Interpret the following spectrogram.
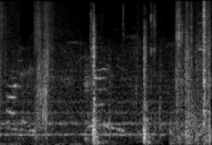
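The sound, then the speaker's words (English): A car boot opening, with a few sharp mechanical clunks of the latch and lid spaced about half a second apart over a low steady hum, moderately loud. “there appears to be someone inside the boot of your car. Oh, Lord, yes. I completely forgot. John, isn't it? Aye. Be a good boy and open it”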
